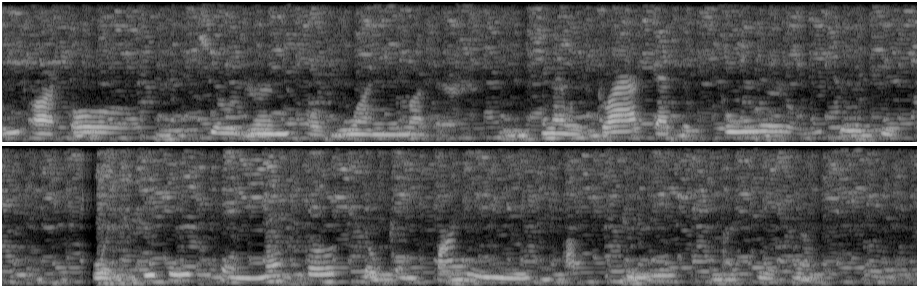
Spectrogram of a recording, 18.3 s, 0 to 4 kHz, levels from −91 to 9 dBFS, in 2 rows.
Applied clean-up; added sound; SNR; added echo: classical method log-MMSE.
